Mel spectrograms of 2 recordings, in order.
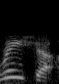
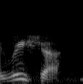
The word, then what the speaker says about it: Risha: Oh, Risha. R-I-S-H-A. Risha. Risha. – Okay. – Yeah, I thought that's how you pronounced it, but I didn't want to butcher it.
